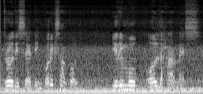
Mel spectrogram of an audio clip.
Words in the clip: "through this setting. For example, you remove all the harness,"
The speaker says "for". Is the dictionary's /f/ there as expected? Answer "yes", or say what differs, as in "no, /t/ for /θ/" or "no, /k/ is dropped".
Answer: yes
